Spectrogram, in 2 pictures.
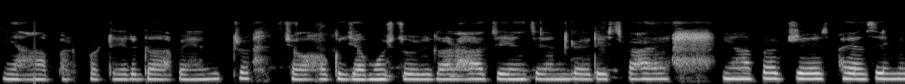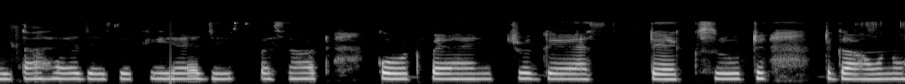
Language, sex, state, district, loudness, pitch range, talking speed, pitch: Hindi, female, Bihar, Lakhisarai, -20 LUFS, 240-260 Hz, 55 wpm, 250 Hz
